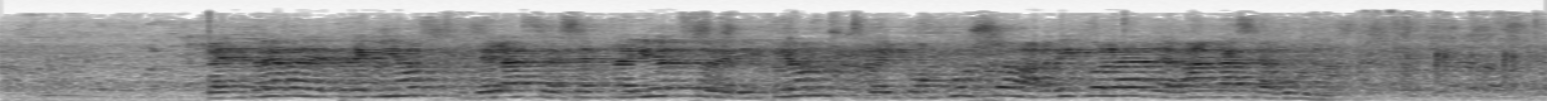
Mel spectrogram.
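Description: A woman speaks calmly through a microphone and loudspeaker.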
